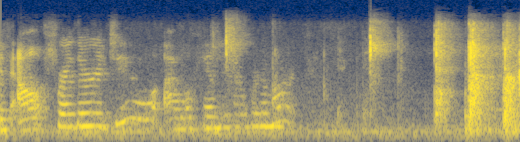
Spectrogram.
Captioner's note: applause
